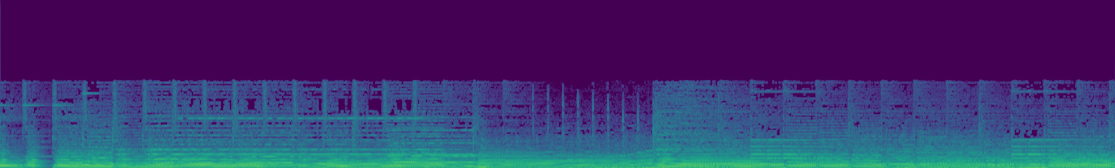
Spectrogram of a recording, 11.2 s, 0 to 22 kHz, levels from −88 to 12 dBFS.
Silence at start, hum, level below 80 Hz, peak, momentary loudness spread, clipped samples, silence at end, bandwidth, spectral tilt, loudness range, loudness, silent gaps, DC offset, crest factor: 0 s; none; -32 dBFS; -4 dBFS; 5 LU; under 0.1%; 0 s; 11.5 kHz; -6.5 dB/octave; 2 LU; -19 LUFS; none; 3%; 14 dB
